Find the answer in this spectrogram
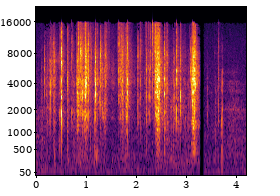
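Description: Foil Pokémon booster pack wrapper crinkling in irregular crackles as it is handled and torn open; the sound drops out for an instant a little after three seconds in.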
